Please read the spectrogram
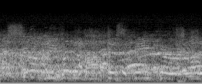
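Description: Studio audience and panel laughing, with overlapping voices chattering underneath.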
